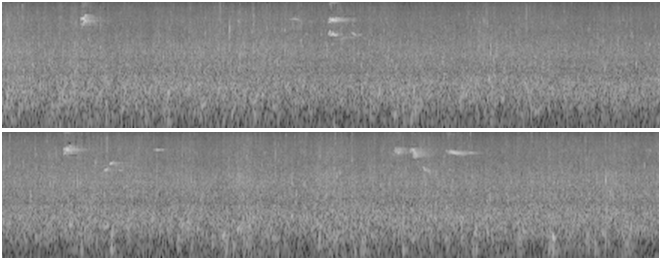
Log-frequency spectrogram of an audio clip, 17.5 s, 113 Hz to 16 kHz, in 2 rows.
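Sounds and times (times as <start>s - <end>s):
clear river water bubbling through small rapids on the River Usk: 0.0s - 17.5s.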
